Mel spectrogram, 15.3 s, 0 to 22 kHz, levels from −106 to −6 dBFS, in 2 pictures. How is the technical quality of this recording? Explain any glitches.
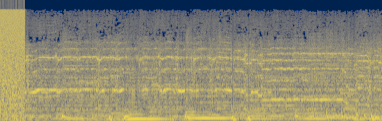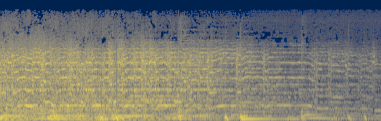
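One glitch, at the very start. From 0.0 to 0.5 s, samples built from the wrong bytes: misassembled sample bytes turn low bits into large values, giving loud broadband noise, a full-band smear on a spectrogram and a dense, oversized waveform block.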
